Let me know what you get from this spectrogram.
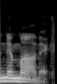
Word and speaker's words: mnemonic: Memory researchers call this act of mental gymnastics a mnemonic. No need to remember that word, though once I tell you that it is one of the precious few English words that begin with a silent M, you probably will remember it.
